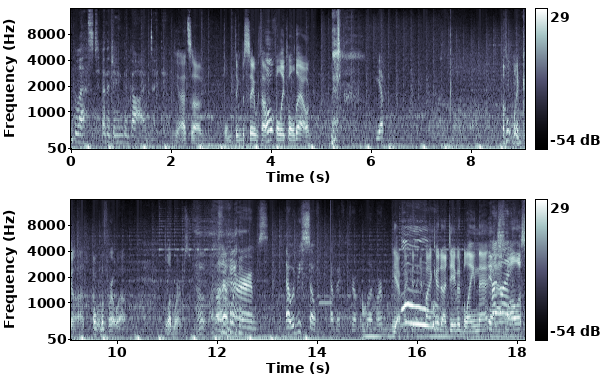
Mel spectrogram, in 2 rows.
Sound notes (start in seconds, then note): 13.7 beeps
